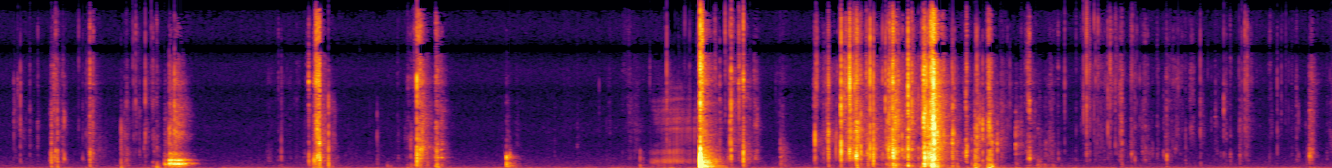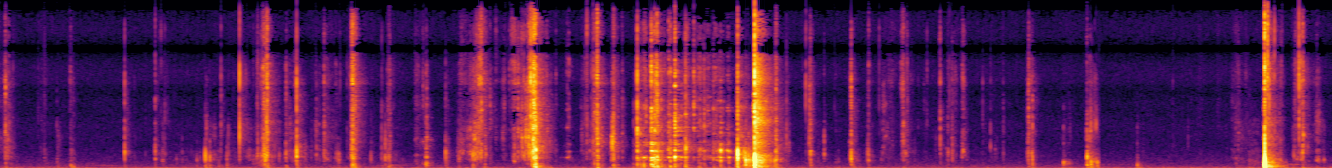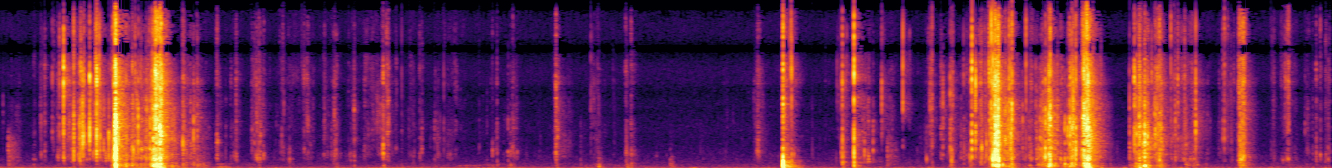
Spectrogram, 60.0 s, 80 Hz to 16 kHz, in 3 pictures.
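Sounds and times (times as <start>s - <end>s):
plastic bag crinkling: 53.1s - 58.5s.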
